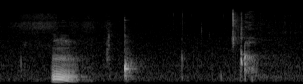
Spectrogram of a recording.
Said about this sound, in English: And I was sipping on this, which I'm about to sip on right now.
